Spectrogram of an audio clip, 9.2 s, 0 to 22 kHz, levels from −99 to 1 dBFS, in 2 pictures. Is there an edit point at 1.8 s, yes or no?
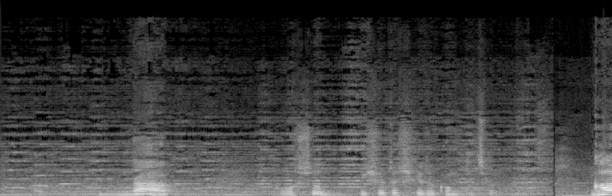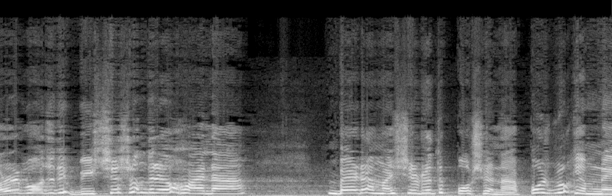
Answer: no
